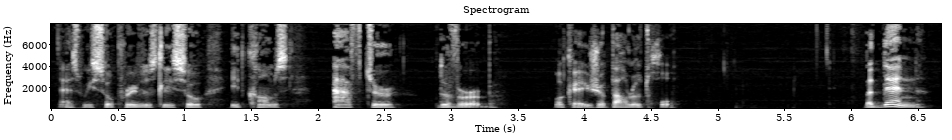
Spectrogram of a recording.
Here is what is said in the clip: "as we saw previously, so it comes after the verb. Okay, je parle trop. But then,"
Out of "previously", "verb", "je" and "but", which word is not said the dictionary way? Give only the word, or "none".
je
